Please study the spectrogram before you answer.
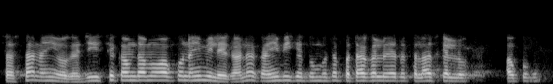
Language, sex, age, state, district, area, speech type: Hindi, male, 18-30, Uttar Pradesh, Bhadohi, urban, conversation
